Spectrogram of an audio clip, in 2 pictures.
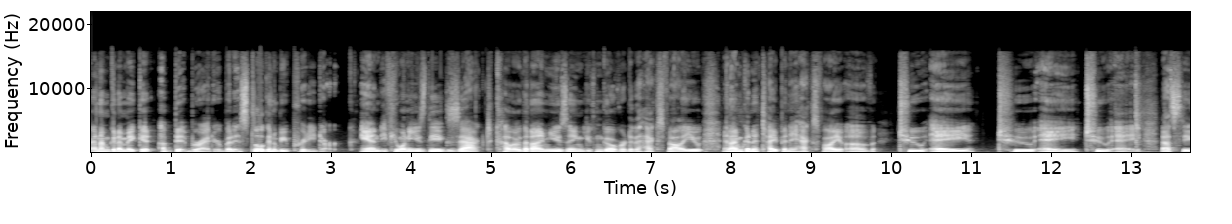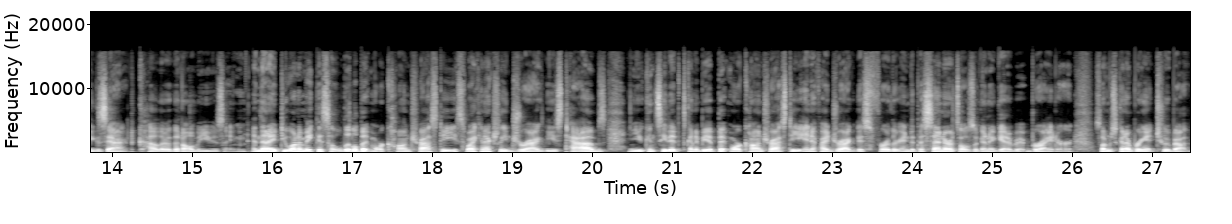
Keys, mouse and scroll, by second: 4.0 click, 14.6-15.7 drag, 15.7-16.8 scroll up 2, 16.8-18.7 scroll up 1, 18.7-22.3 drag, 23.7-26.7 drag, 26.8 scroll down 7, 27.2-27.4 middle drag.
